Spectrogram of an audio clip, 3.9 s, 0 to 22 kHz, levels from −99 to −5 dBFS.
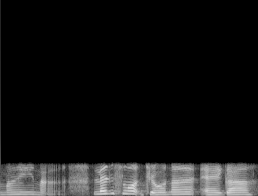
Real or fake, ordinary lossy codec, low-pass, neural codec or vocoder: real; none; 3.6 kHz; none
